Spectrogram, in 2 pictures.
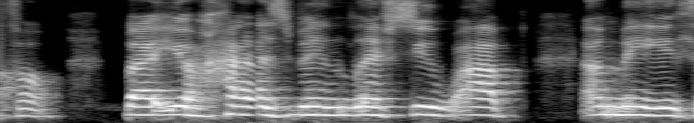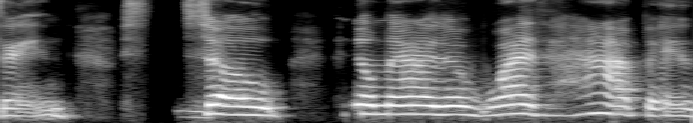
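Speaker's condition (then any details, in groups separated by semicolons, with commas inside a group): Amyotrophic lateral sclerosis; onset left foot dragging, progressing to limp; diagnosed about a year after symptom onset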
